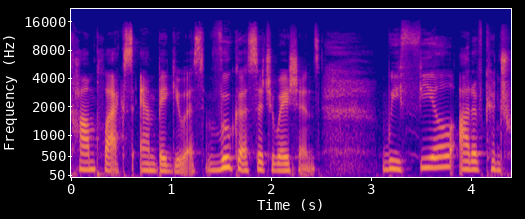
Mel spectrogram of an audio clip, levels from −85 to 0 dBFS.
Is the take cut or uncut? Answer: cut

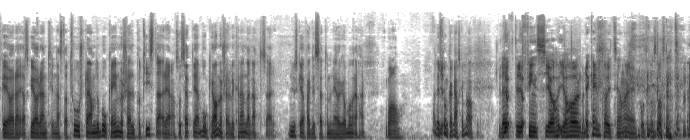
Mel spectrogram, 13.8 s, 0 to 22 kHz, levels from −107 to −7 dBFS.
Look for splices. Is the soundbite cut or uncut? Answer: cut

